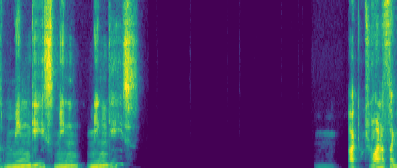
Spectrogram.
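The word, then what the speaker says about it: Menzies: Scottish Z is pronounced like a G. So it's Mingies?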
